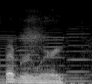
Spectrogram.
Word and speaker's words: February: You notice I said that correctly. – You did have the extra R in there. – Yeah, there's a lot of people that say February. – Yeah. – Which is, I think, really the right way to say it, but I'm trying to be proper on my program here.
